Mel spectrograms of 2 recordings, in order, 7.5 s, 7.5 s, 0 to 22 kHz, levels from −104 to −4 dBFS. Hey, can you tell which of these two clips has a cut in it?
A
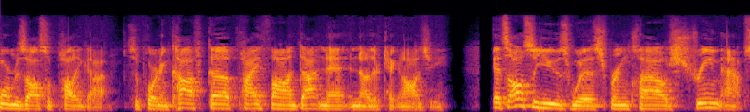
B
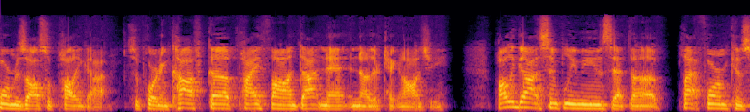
A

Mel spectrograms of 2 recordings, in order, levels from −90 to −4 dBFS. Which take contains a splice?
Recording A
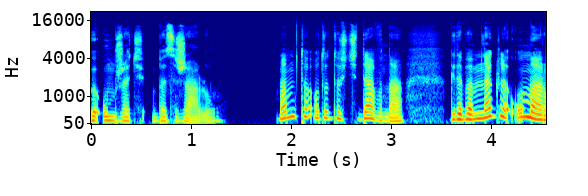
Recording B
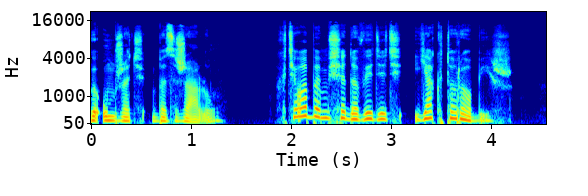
B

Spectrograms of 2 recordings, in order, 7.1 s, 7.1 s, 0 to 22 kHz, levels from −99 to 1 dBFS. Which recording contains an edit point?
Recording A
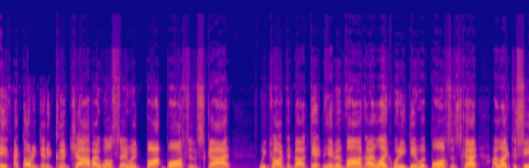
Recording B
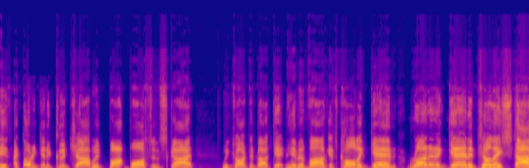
B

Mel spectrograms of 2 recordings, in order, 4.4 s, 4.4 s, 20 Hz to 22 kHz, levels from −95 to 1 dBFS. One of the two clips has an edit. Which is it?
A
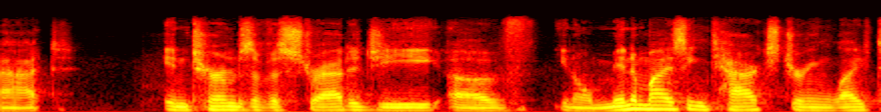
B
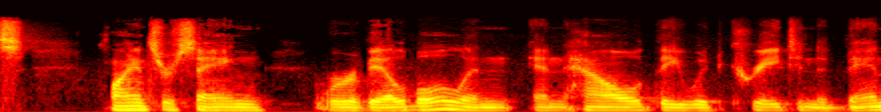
B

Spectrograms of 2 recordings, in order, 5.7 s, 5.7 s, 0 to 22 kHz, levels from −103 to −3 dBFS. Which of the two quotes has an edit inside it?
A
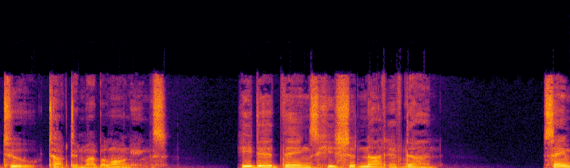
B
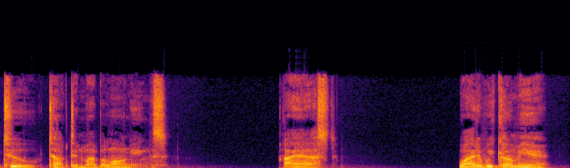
A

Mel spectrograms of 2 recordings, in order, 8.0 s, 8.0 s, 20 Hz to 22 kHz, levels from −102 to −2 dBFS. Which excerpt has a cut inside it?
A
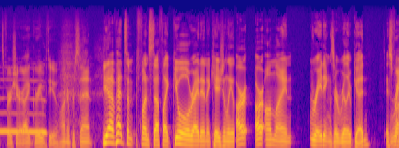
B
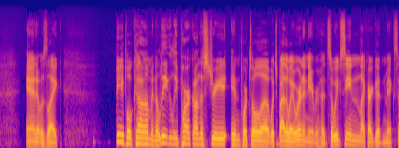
A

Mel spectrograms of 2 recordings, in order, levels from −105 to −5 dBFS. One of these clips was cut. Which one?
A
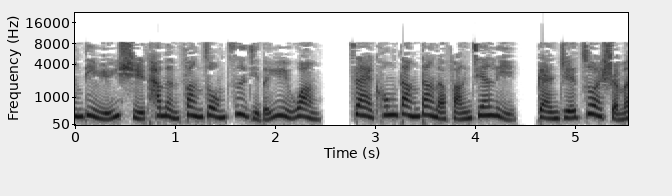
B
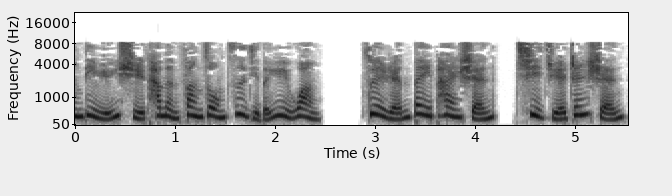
A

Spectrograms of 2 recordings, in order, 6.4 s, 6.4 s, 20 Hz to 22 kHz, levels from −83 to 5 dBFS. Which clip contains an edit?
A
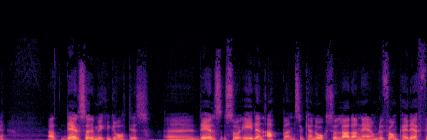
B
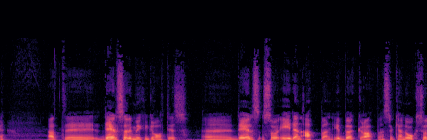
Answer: A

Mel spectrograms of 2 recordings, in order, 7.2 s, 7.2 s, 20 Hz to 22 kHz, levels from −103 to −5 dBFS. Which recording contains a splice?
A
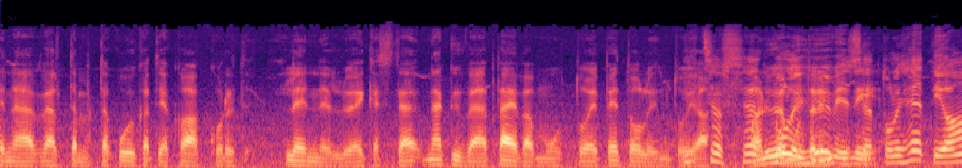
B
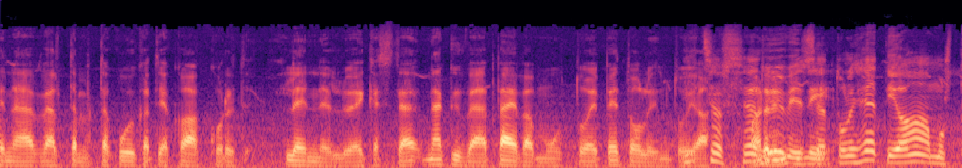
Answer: B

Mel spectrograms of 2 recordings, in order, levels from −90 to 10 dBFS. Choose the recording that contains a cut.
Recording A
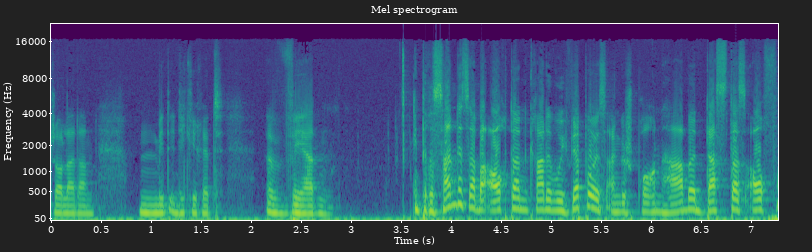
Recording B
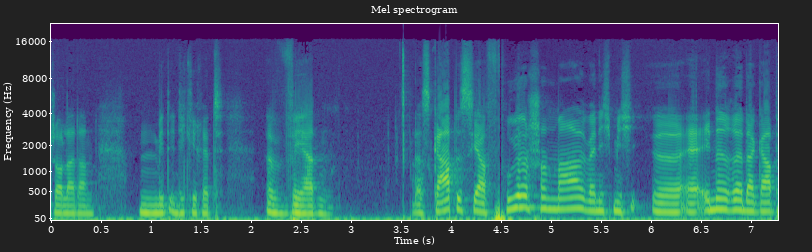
B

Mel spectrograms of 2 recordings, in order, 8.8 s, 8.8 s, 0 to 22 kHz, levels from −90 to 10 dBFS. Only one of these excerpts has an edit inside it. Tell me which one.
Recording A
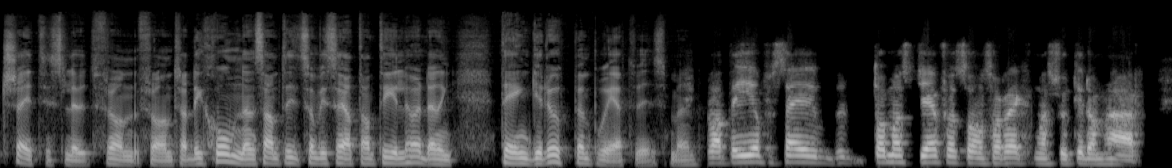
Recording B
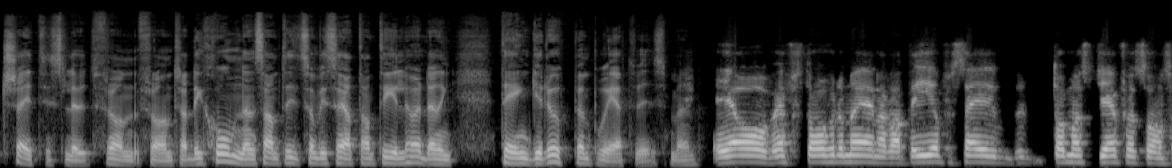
A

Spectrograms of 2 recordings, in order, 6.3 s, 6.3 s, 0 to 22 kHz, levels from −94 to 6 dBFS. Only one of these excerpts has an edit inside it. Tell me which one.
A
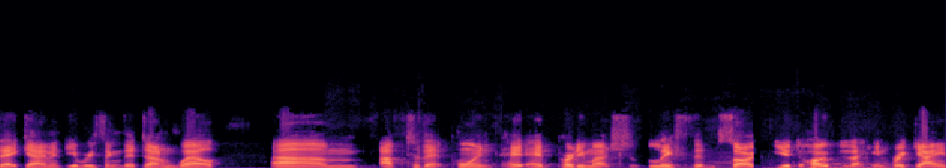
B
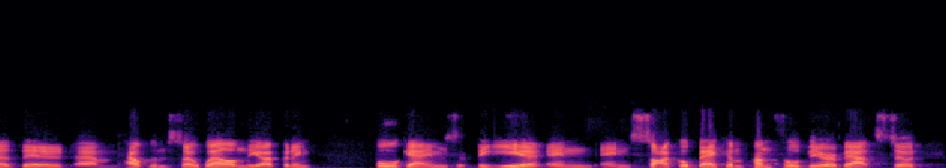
A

